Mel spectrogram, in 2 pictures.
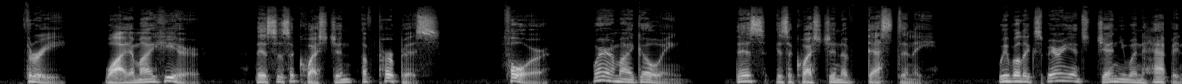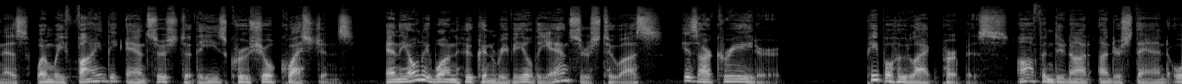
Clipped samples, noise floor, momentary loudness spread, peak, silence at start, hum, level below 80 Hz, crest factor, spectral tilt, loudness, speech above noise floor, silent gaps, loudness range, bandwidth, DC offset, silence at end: under 0.1%; -73 dBFS; 10 LU; -2 dBFS; 0.25 s; none; -42 dBFS; 24 dB; -4 dB/octave; -24 LUFS; 50 dB; none; 4 LU; 17.5 kHz; under 0.1%; 0 s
